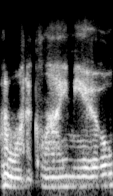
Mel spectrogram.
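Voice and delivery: creepy, low, husky half-whisper. Speaker retelling what a shorter man who kept hitting on them half-whispered: imitating a creepy husky half-whisper. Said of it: "very creepily and huskily whispered".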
